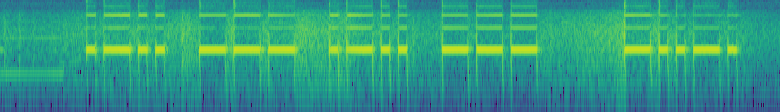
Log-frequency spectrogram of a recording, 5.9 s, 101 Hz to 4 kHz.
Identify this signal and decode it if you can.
Morse code, heard as a keyed tone, about 19 wpm, spaced as for 17 wpm, 790 Hz. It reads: LOLO /
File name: M04- -2345utc-LOLO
